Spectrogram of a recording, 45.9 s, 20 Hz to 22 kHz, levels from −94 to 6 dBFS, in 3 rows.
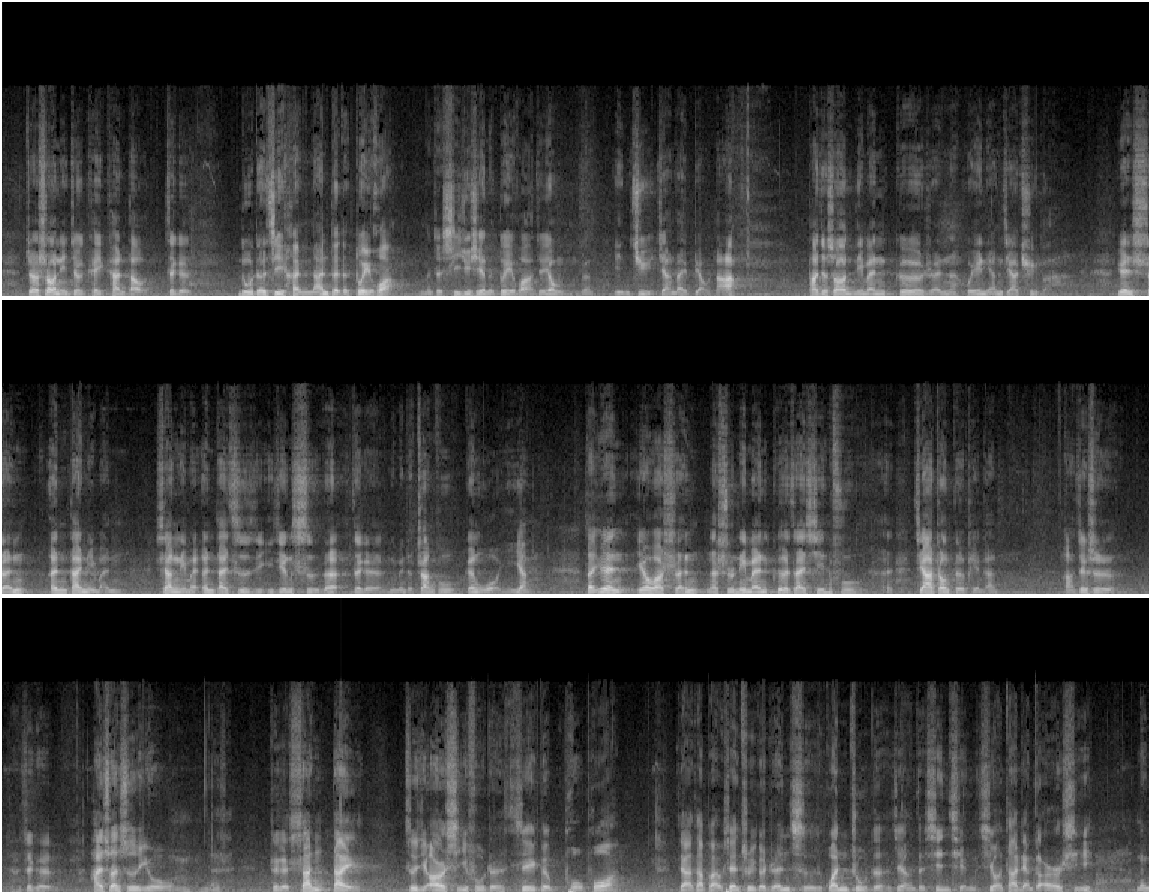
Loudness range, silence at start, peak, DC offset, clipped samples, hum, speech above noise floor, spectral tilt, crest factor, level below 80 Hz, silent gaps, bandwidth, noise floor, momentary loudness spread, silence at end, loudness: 6 LU; 0 s; 0 dBFS; under 0.1%; under 0.1%; none; 22 dB; -4.5 dB/octave; 24 dB; -46 dBFS; none; 16 kHz; -45 dBFS; 20 LU; 0 s; -23 LUFS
